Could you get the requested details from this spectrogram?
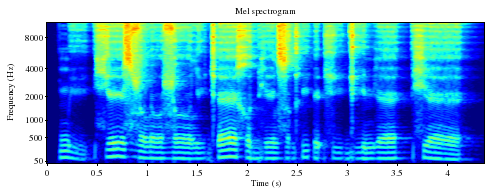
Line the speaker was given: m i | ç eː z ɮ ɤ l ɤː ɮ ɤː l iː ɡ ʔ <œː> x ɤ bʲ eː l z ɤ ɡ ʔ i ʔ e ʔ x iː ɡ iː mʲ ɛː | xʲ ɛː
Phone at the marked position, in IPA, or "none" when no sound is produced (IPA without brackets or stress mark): ɛː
